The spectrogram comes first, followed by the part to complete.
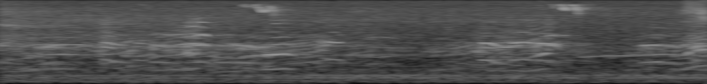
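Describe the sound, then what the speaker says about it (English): Geese honk repeatedly at a distance outdoors, their calls coming in scattered bursts over a steady wash of background noise. "Here come the geese again."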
